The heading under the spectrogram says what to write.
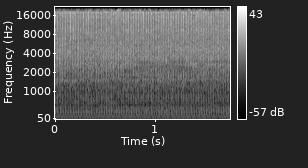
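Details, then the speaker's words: Stihl FS90 trimmer running while the idle speed screw is turned counterclockwise, easing throttle cable tension; steady, even low two-stroke buzz with no hunting. Idle speed lowered by the idle screw. "i turn it counterclockwise it decreases the throttle it's like you're letting up on the throttle cable"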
